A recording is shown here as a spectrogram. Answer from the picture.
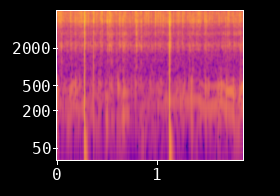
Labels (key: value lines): label: biophony, cascading saw
recorder: HydroMoth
